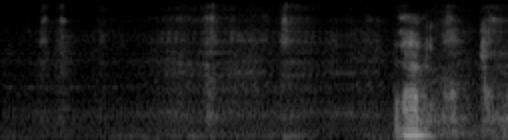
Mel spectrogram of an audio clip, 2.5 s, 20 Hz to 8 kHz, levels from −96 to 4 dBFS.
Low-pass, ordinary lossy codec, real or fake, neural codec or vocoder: 7.2 kHz; none; fake; autoencoder, 22.05 kHz, a latent of 192 numbers a frame, VITS, trained on one speaker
